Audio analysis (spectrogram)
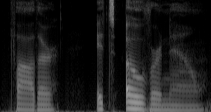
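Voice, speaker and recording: A woman's voice: a bass voice, steady tone, slow, a little mellow, clear, resonant tone, no echo, pitched below the performer's own voice. Woman playing an urgent, earnest teenage boy wizard. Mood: firm defiance.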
